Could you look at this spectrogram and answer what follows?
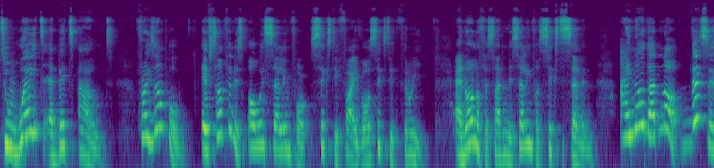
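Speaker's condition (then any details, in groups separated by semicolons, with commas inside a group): No condition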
